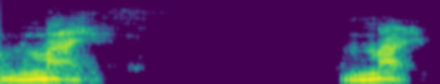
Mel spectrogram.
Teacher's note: you don't pronounce the k but you stress the N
